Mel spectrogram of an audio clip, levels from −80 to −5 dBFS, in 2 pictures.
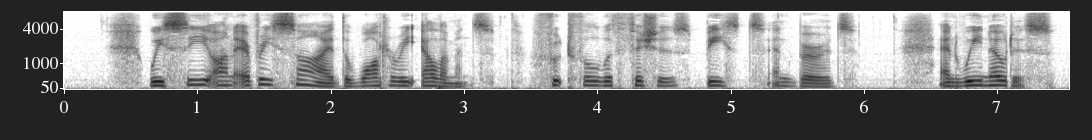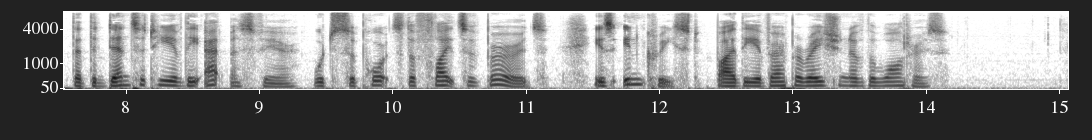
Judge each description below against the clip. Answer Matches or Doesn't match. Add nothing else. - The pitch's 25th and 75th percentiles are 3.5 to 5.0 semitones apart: Doesn't match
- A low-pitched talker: Doesn't match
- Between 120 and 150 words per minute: Matches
